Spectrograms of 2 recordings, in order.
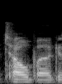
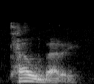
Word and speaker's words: Tällberg: All right, well, I know for a fact his pronunciation of Tällberg is wrong. Go on then, how should it actually sound? – Tällberg. – Ha! I knew it wasn't right.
